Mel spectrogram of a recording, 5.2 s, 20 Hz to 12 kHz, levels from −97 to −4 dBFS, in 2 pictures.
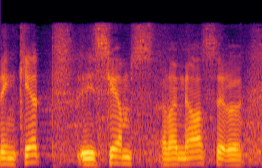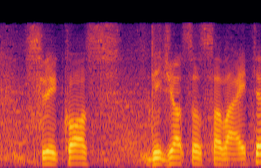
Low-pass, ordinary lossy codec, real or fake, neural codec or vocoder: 7.2 kHz; MP3, 96 kbps; fake; codec, 16 kHz, 1.1 kbps, Voila-Tokenizer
